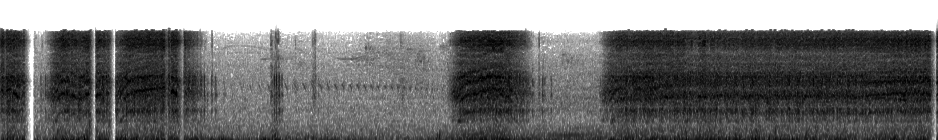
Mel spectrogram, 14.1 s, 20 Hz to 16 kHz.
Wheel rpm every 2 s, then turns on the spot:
110, 70, 0, 50, 70, 160, 160.
none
